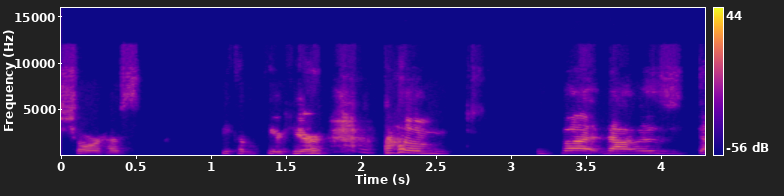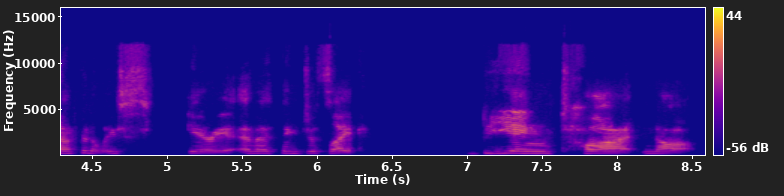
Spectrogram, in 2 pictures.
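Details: School-age girl who stutters and receives speech therapy, taught strategies such as slow speech; stuttering.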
